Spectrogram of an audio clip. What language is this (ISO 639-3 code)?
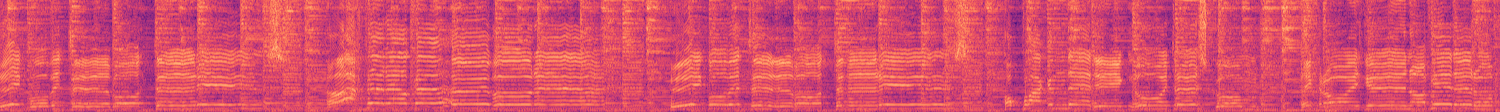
nld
